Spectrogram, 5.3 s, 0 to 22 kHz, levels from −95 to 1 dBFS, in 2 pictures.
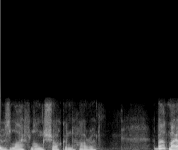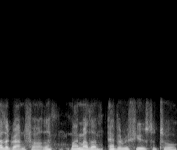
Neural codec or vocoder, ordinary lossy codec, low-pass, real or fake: none; Opus, 16 kbps; 7.2 kHz; real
